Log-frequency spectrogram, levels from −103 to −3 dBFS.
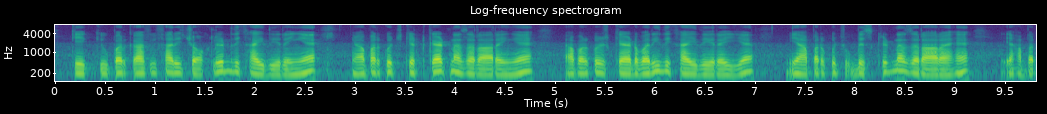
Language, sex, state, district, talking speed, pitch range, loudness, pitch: Hindi, male, Chhattisgarh, Sarguja, 220 wpm, 95-110 Hz, -25 LUFS, 100 Hz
